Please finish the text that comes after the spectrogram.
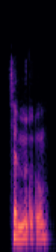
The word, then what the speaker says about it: Temu: Let me use the correct pronunciation. Temu. It's the weirdest filament I've ever seen.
